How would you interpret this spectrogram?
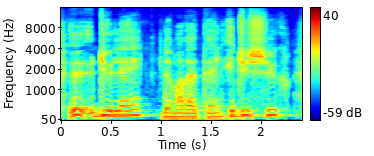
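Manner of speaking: fussing landlady. A narrator's reading. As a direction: fuss over the tea. La logeuse sert le thé. (petites questions d'hôtesse, voix très aiguë)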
